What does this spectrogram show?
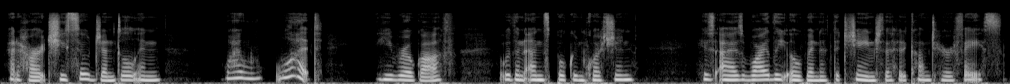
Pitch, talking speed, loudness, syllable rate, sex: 215 Hz, 155 wpm, -18 LUFS, 5.3 syllables/s, female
